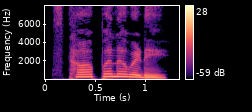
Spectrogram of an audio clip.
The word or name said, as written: ಸ್ಥಾಪನವಡೆ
